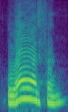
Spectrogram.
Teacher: porque é som nasal, não é o A da cebola, não é o A da mesa · Qual é a sílaba tônica de órfão? O órfão. É o or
